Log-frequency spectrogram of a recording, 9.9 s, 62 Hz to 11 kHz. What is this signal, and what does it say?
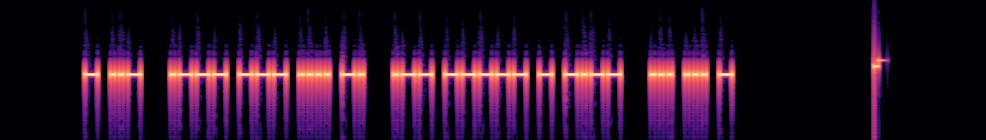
Morse code, heard as a keyed tone, about 28 wpm, 700 Hz. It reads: TU JOHN W0TY SST
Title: K1USN SST QSO Practice - 28wpm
